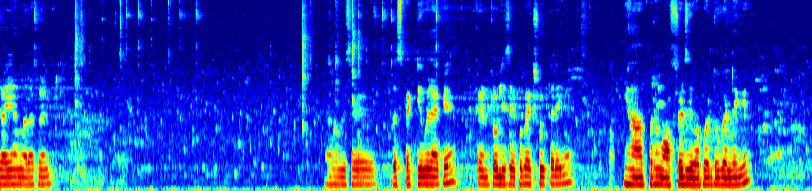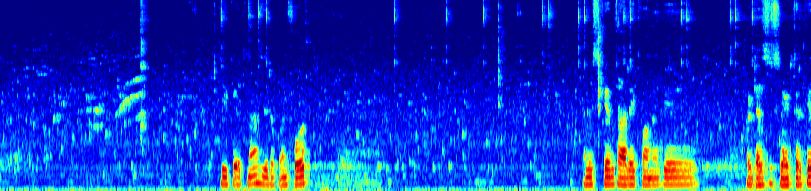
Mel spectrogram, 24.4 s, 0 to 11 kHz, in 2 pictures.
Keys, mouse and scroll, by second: 1.2 space, 1.6 alt+middle click, 2.0 alt+right click, 2.3 middle click, 2.7 right click, 4.6 space, 5.0 f, 5.3 space, 5.7 alt+right click, 5.9 alt+click, 8.1 ctrl+e, 10.1 click, 15.9 alt+right click, 16.2 alt+click, 18.9 click, 19.7 q, 20.3 right click, 20.9 click, 21.6 shift+click, 23.5 alt+click, 24.1 r.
